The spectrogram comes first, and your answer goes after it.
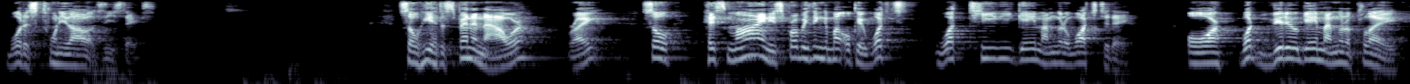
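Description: A man's voice: medium pitch, bright, forceful tone, highs cut off. An older man telling a story to an audience in a conversational way, often checking in with "right?". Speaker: speaker addressing an audience. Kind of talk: storytelling talk.

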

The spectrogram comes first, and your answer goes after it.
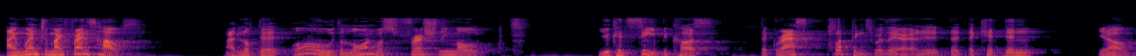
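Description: A man's voice: mid-range voice, pushed and bright, muffled recording. An older man telling a story to an audience in a conversational way, often checking in with "right?". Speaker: speaker addressing an audience. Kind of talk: storytelling talk.

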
